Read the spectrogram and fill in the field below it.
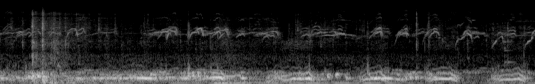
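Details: Breeding pigeons at mealtime, many birds cooing at once: throaty, wavering low coos in quick irregular bursts, with a running line of faint, high-pitched squeaks over the top.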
